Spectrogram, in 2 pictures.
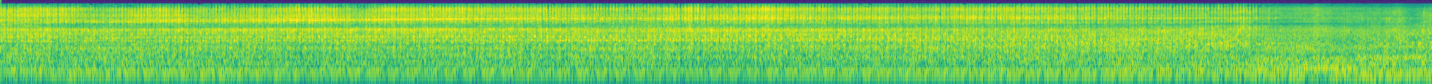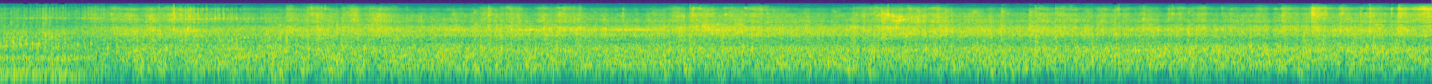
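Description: Diesel locomotive hauling a long train of bogie tank wagons passes close by: its engine drones steadily for about the first half, then the tank wagons roll past with a continuous rumble and clatter of wheels on the rails.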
